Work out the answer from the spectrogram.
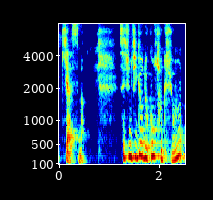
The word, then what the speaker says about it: chiasme: si on était tous ensemble donc ça se prononce chiasme c'est une figure de construction au lieu d'avoir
